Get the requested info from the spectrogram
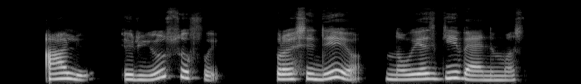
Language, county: Lithuanian, Vilnius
